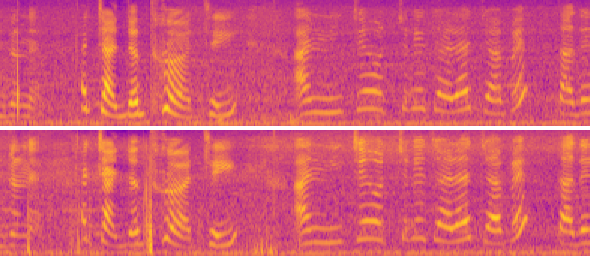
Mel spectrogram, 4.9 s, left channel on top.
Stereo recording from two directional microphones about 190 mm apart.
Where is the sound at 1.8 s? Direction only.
10° left (ahead or behind).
